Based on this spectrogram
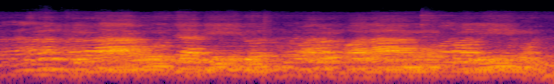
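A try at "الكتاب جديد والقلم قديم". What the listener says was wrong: Pendek aja ya. Lamnya jangan kepanjangan wal qalamu, jangan gitu. Wal qalamu qadimun. Nah, panjang pendek dalam bahasa Arab merubah arti ya. Itu cara bacanya ya, pendek.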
